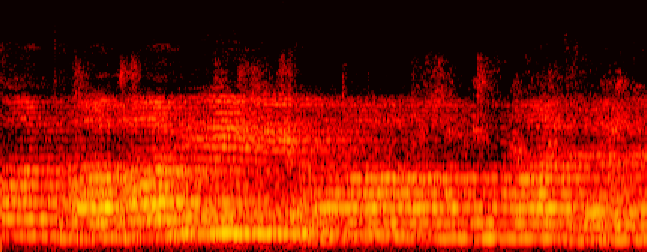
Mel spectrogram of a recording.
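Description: Background music of slow chanting voices holding long, sustained notes that glide gently in pitch.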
